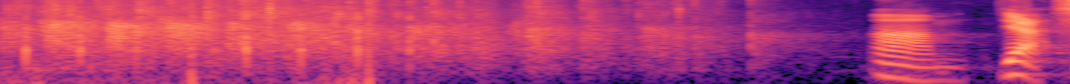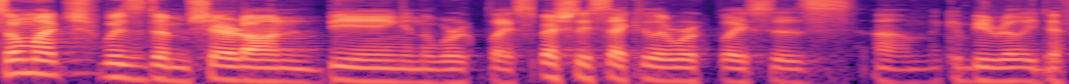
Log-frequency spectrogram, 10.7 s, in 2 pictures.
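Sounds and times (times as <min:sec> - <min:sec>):
crowd applauding: 0:00.0 - 0:04.0
speech: 0:04.4 - 0:10.6.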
